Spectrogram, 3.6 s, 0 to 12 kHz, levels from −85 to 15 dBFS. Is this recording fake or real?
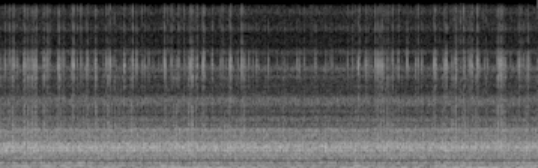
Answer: real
